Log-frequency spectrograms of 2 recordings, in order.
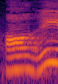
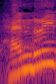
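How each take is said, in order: First: Silent h, nasal vowel, and a throaty r. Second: The h, n and r are clearly pronounced. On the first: The speaker calls it right. "आंगी होता है" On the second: The speaker calls it wrong. "हेनरी नहीं होता"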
